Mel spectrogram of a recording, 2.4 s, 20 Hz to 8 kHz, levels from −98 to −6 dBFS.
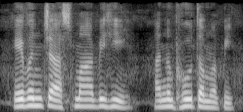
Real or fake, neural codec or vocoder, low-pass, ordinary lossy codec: fake; codec, 16 kHz, 4.8 kbps, FACodec; 7.2 kHz; MP3, 48 kbps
